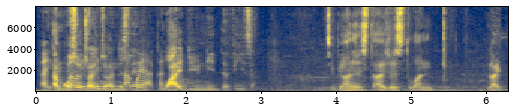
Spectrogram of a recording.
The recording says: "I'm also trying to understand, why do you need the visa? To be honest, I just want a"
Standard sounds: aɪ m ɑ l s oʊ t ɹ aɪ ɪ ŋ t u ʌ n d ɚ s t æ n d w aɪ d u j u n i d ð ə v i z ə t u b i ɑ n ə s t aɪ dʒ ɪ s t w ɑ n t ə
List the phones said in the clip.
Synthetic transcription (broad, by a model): aɪ m ɑ l s oʊ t ɹ aɪ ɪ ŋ t u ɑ n d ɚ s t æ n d w aɪ d u j u n i d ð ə v i z ə t u b i ɑ n ə s t aɪ dʒ ɪ s t w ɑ n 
